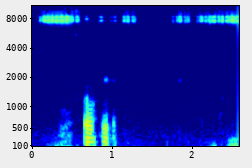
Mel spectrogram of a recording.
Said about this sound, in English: I keep hearing some background stuff. Is that crickets in the background?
